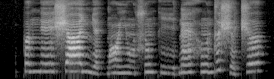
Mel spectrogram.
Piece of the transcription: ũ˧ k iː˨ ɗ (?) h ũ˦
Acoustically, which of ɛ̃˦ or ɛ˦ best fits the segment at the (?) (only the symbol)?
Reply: ɛ̃˦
